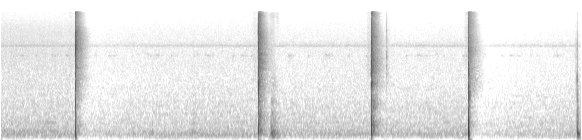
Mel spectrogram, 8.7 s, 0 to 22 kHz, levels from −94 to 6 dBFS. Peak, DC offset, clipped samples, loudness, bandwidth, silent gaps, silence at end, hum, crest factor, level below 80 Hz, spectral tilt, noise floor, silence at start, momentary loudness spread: 0 dBFS; under 0.1%; under 0.1%; -28 LUFS; 15.5 kHz; none; 0.05 s; none; 36 dB; -66 dBFS; -2 dB/octave; -71 dBFS; 1.1 s; 16 LU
